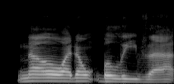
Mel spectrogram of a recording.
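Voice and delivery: ordinary talk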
